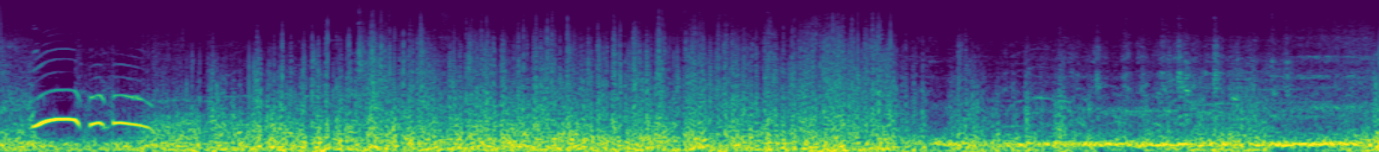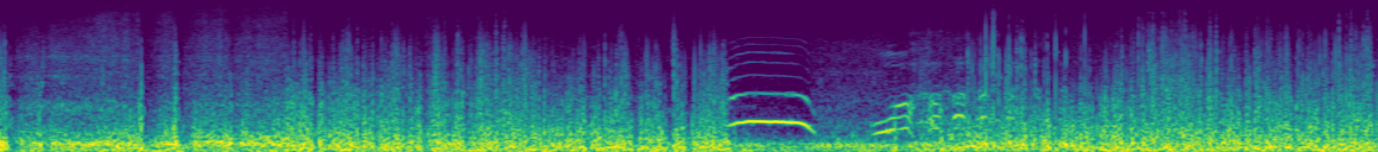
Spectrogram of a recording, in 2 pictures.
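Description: Wind roars continuously past the microphone on the Mako roller coaster, a loud steady rush with brief faint screams rising through it.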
